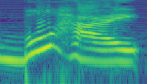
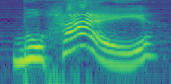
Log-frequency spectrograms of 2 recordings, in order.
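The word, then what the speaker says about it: buhay: depending on its context so buhai is life if you say Bhai the emphasis is on the second syllable Bai that means alive like oh my gosh how's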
